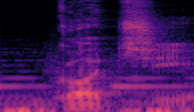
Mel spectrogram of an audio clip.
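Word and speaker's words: Cauchy: Gochi. Oh, okay. Gochi sequences.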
